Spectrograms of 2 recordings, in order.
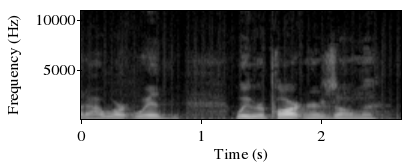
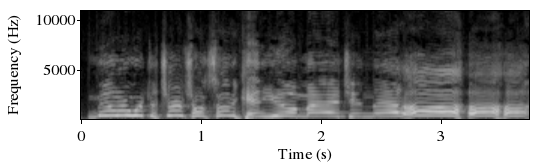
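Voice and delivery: high, loud jeering cackle over the words; mocking laugh; 6 dB louder than usual. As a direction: crow it out, mocking and delighted. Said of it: "broadcasting it to all the guys".

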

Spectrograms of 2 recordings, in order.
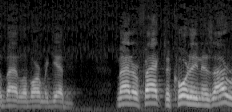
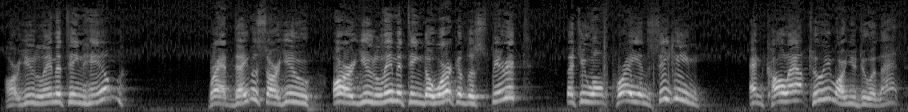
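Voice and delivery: a hint of a prophet confronting the listener, pushing louder toward the end; challenging prophet; 5 semitones higher, 4 dB louder than usual. Ezekiel challenges Brad Davis, lightly voiced pleading challenge. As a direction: press the question home like a prophet. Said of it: "And Ezekiel says".

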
